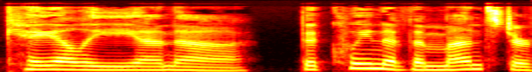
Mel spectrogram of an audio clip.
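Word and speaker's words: Clíodhna: And there is Cleodna, pronounced something like Cleena, the queen of the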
